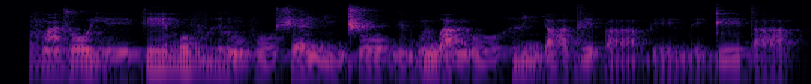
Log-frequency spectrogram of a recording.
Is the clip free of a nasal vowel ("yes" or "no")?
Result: no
